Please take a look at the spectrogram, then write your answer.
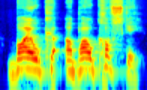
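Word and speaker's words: Białkowski: So So yeah, for me, someone's put his name is pronounced Bialkowski.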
